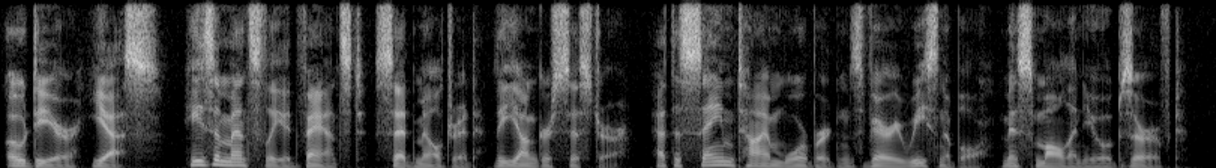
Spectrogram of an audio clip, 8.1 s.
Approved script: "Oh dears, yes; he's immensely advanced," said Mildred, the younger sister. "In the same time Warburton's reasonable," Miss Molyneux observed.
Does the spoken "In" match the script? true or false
false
